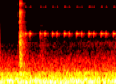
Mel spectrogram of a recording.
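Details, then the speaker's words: Large format laminator switched on with its emergency stop button pushed in: rapid high-pitched chirping beeps, about ten per second, over a low room hum; twisting the button out clears it. "sometimes these will get pushed in so when you turn it on it makes this crown a crazy beeping sound it sounds like this"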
